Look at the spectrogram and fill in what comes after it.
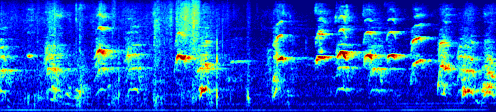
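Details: Female German Hunting Terrier facing a wild boar, giving rapid high yapping barks, irregular at first then in quick bursts of two or three, about three or four a second.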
